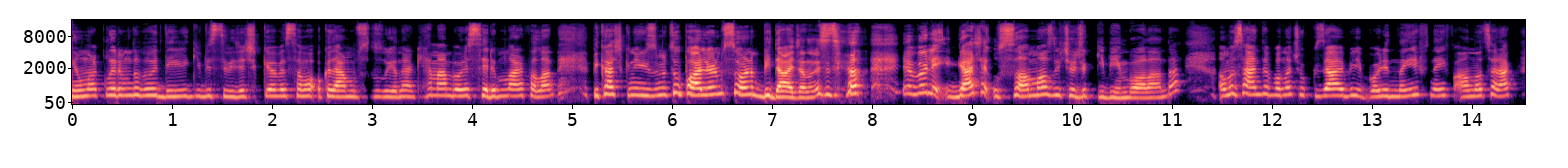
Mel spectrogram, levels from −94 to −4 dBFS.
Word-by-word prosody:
yanaklarımda 280 +3 -1
böyle 280 -4 -1
deli 245 0 -5
gibi 255 0 -6
sivilce 245 -1 -5
çıkıyor 255 +2 -2
ve 260 - -1
sabah 260 0 -2
o - - -6
kadar 240 -2 +2
mutsuz 235 0 -8
uyanıyorum 235 +1 -4
ki 235 - -20
hemen 280 -1 -2
böyle 265 +1 +2
serumlar 265 0 0
falan 250 0 -1 0.4
birkaç 325 +3 +3
güne 295 0 -5
yüzümü 285 +1 -3
toparlıyorum. 325 -2 +5
Sonra 320 -7 +3
bir 285 -2 +3
daha 225 -2 +8
canım 210 +1 0
istiyor 315 +2 +4 0.5
ya 345 0 -2
böyle 375 -2 +2
i 230 -2 -7
gerçekten 275 -1 +4
uslanmaz 280 +5 +1
bir 295 - -3
çocuk 260 -2 -5
gibiyim 210 -2 -5
bu 205 - +1
alanda 205 +3 -2 0.4
ama 280 +6 -2
sen 320 -2 +2
de 330 -3 -6
bana 300 +2 -2
çok 300 -1 -12
güzel 275 +1 +3
bir 265 -6 -7
böyle 245 +1 -3
naif 295 +5 -5
naif 275 0 -4
anlatarak 260 +2 -2
265 Hz, 195 wpm, -22 LUFS, 245-290 Hz, 0.5 s, daha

